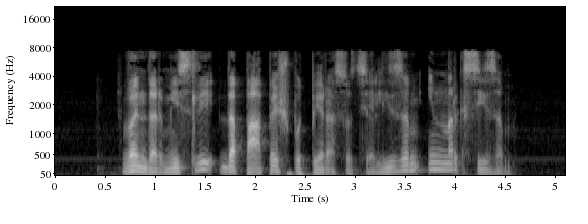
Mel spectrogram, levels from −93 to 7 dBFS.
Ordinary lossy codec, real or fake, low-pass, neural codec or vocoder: MP3, 48 kbps; real; 7.2 kHz; none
